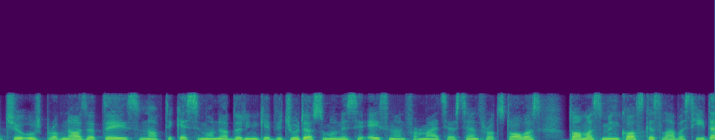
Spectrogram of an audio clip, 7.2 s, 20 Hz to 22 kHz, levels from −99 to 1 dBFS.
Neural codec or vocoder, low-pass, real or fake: codec, 16 kHz, 0.5 kbps, X-Codec, WavLM features, trained on Multilingual LibriSpeech; 7.2 kHz; fake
